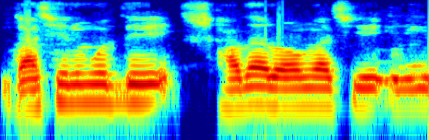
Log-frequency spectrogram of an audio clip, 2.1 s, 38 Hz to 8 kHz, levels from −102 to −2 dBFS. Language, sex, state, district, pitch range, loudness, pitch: Bengali, male, West Bengal, Dakshin Dinajpur, 135-160 Hz, -14 LUFS, 140 Hz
